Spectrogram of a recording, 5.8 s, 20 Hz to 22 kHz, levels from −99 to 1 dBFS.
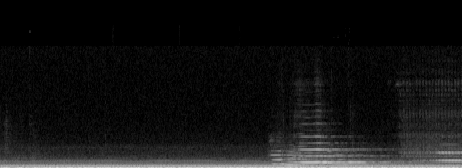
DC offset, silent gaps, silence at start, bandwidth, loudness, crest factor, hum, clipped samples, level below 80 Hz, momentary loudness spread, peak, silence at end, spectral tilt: under 0.1%; none; 0 s; 2.7 kHz; -24 LUFS; 10 dB; none; under 0.1%; -38 dBFS; 1 LU; -12 dBFS; 0 s; -11.5 dB/octave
